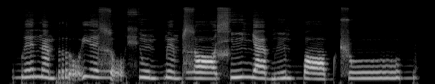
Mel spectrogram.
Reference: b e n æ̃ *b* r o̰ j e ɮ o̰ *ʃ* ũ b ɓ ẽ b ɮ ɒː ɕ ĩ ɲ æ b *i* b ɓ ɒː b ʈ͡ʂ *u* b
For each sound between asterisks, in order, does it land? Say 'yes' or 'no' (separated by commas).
yes, no, no, no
